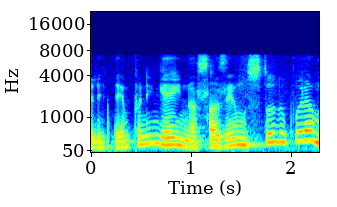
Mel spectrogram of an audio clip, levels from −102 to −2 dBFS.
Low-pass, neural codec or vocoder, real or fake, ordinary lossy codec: 7.2 kHz; none; real; none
